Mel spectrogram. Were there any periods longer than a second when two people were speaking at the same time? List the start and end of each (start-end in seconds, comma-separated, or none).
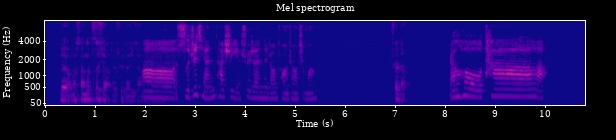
none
